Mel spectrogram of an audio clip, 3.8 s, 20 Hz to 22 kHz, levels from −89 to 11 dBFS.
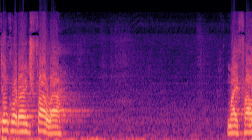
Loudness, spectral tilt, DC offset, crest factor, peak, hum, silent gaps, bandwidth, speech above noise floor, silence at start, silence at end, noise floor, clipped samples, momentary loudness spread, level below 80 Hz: -7 LUFS; -5 dB/octave; under 0.1%; 10 dB; 0 dBFS; none; none; 16.5 kHz; 32 dB; 0 s; 0 s; -38 dBFS; 0.7%; 20 LU; -28 dBFS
